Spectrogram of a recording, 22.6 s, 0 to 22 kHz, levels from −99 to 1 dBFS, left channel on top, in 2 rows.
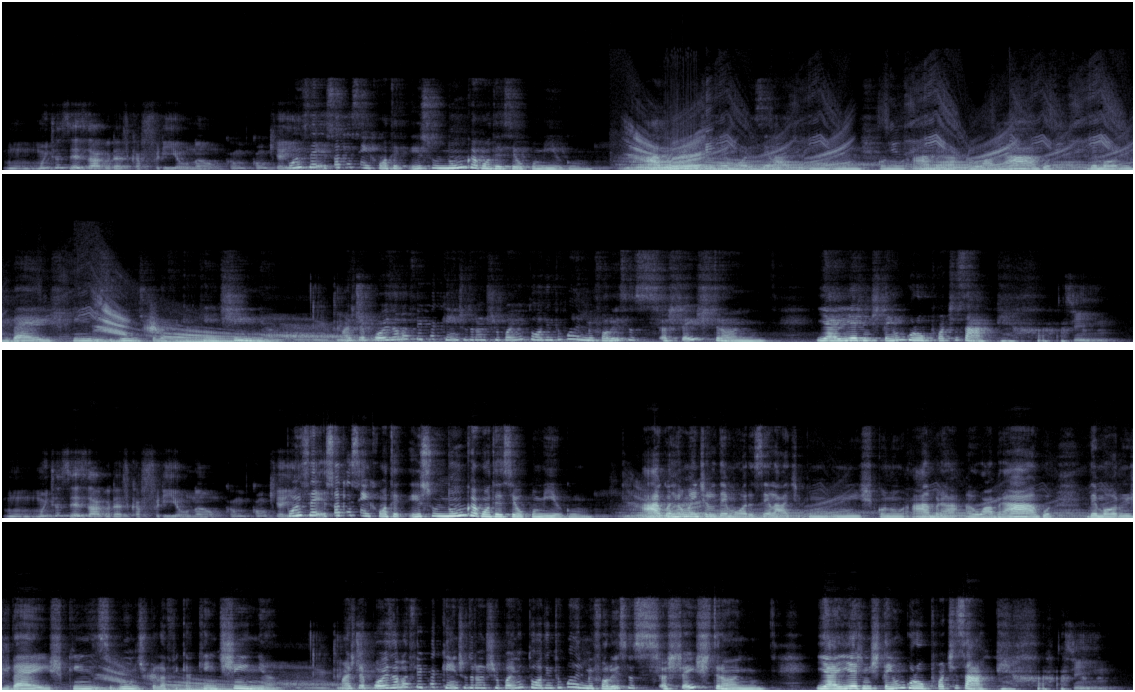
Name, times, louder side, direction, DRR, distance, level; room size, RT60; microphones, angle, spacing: voice 1, 0.0-3.0 5.9-6.5 13.6-15.1 17.0-17.6 21.9-22.4, equal, 20° right, 6 dB, 2.3 m, -45 dB
voice 2, 2.9-5.9 6.4-14.1 14.7-22.0, right 4 dB, 85° right, 15 dB, 0.6 m, -30 dB
sound 1, 6.2-20.4 20.9-21.0, left 4 dB, 60° left, 0.6 m, -39 dB
16.0 x 13.5 x 4.8 m, 0.40 s
head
